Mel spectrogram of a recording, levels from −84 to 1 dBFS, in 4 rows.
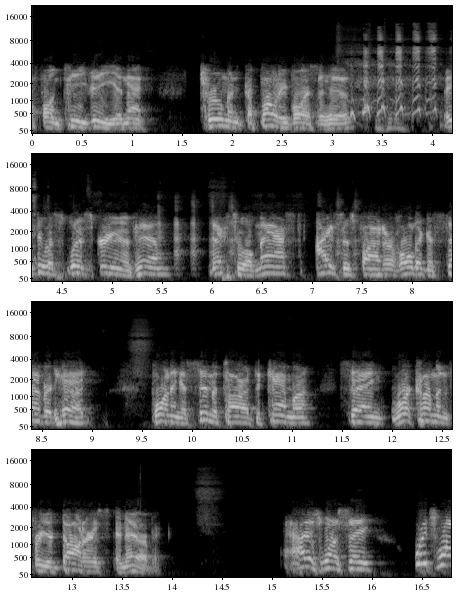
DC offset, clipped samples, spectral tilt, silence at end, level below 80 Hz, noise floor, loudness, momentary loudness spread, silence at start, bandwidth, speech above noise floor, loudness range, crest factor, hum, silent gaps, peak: under 0.1%; under 0.1%; -4.5 dB/octave; 0 s; -62 dBFS; -54 dBFS; -25 LUFS; 6 LU; 0 s; 14 kHz; 29 dB; 2 LU; 16 dB; none; 14.71-14.88 s, 15.00-15.08 s; -10 dBFS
